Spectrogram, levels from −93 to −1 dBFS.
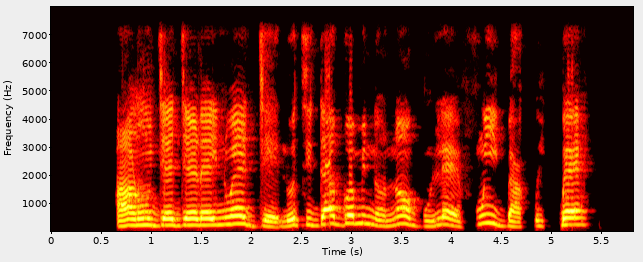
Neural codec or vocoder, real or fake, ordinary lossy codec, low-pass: vocoder, 44.1 kHz, 128 mel bands every 512 samples, BigVGAN v2; fake; none; 7.2 kHz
